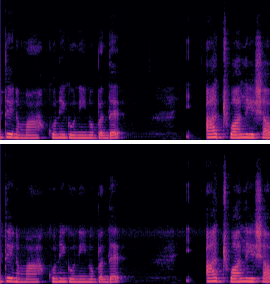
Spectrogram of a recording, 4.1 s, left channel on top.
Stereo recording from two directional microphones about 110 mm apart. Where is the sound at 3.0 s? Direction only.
25° left (ahead or behind).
